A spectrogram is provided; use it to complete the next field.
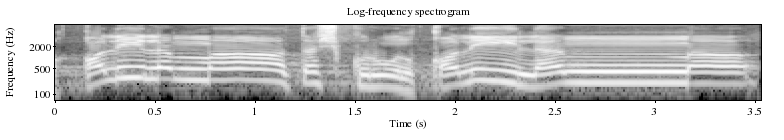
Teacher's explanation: قاف موٹا رکھنا ہے اور ادغام کا غنہ بھی اچھے انداز سے کرنا ہے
